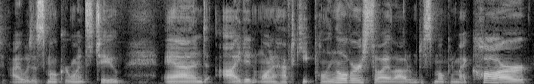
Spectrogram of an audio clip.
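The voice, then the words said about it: Scratchy, slightly raw voice. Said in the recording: “my voice is starting to get a little scratchy now ... my throat is a little raw”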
